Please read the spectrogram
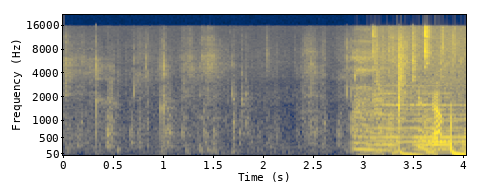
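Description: Faint clicks and handling of a wrench on the crank hub bolts, then background music with a beat starts suddenly, loud, about three seconds in.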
